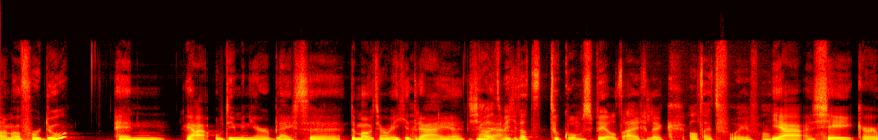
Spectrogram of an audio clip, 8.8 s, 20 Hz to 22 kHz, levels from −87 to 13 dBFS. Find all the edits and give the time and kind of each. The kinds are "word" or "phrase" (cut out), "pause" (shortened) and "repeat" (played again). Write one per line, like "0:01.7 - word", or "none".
none

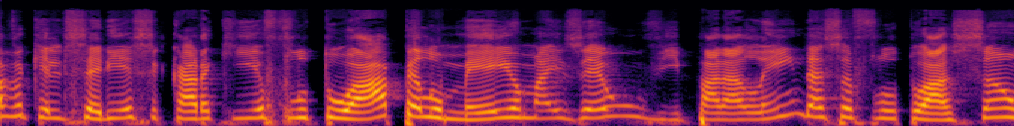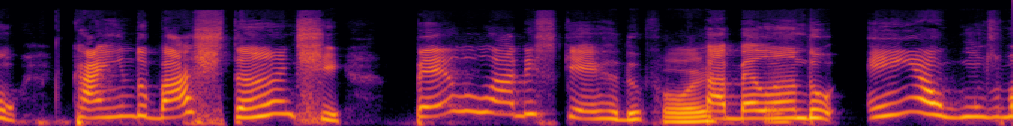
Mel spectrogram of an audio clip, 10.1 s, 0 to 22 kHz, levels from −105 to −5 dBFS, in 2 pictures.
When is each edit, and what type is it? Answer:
none

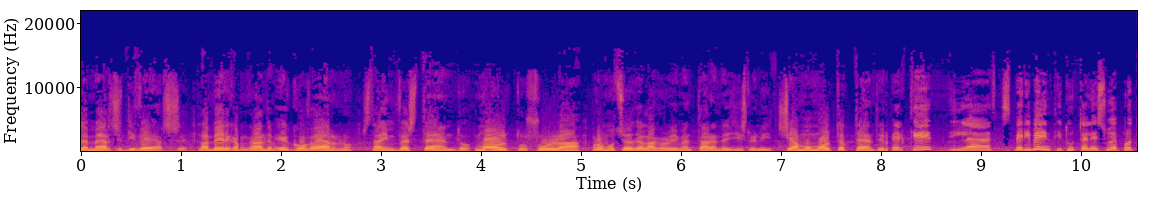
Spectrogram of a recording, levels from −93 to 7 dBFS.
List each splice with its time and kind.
0:01.9 - phrase
0:06.6 - word
0:06.9 - word
0:09.1 - phrase

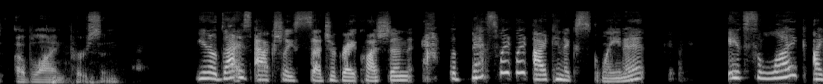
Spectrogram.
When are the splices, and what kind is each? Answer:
0:05.1 - repeat

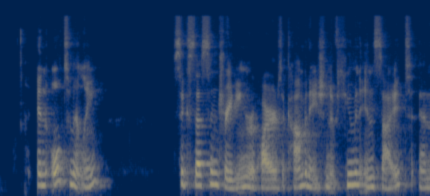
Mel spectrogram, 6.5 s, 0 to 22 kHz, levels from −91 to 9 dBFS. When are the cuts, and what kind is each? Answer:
none

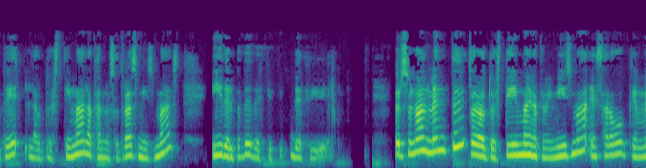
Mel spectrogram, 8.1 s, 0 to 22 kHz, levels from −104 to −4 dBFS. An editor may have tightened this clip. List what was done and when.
0:01.2 - word
0:03.0 - word
0:05.8 - word
0:06.7 - word

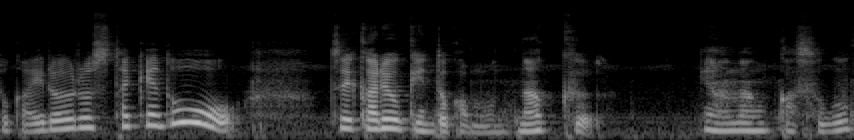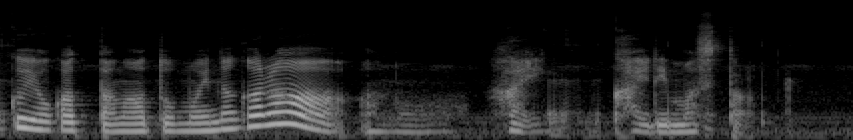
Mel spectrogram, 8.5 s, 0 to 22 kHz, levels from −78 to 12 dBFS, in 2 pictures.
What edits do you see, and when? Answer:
0:03.4 - pause
0:06.6 - pause

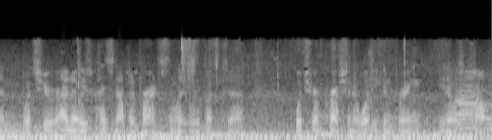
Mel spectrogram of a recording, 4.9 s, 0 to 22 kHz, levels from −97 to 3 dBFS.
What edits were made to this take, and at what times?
none

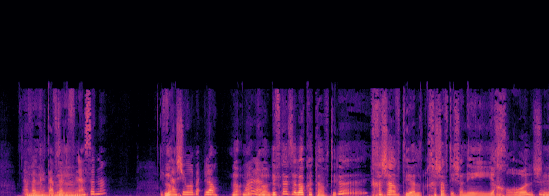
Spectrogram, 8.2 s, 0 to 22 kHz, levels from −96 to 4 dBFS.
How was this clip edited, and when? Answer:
0:04.0 - word
0:05.6 - word
0:06.3 - word

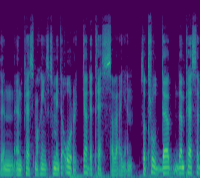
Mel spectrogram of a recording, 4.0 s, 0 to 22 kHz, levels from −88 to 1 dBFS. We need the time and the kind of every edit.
0:01.0 - word
0:02.2 - word
0:02.9 - word

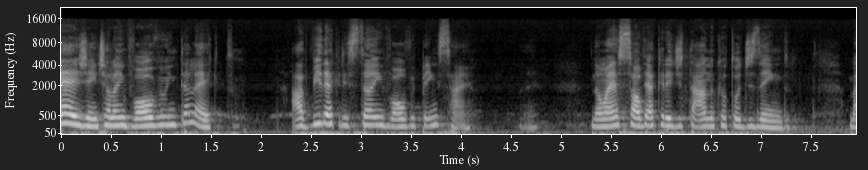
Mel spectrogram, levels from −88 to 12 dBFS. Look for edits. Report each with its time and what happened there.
0:05.8 - word

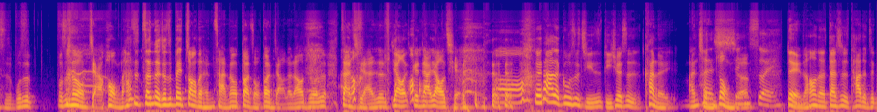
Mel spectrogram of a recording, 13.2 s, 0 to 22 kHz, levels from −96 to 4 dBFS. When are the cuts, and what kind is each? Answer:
0:05.9 - word
0:10.2 - pause

